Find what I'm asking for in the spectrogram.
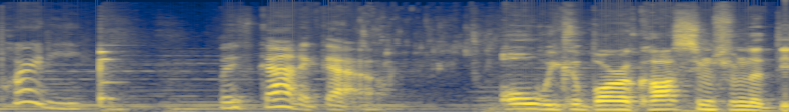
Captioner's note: wine pouring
